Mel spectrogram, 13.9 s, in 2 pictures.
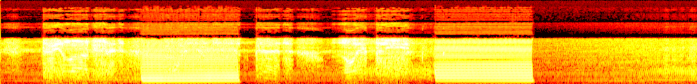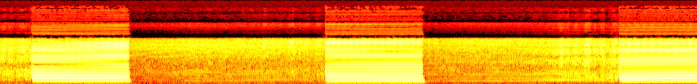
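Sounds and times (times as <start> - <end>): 
numbers station buzzer: 0.0 - 5.4, 6.6 - 8.3, 9.5 - 11.3, 12.3 - 13.9.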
